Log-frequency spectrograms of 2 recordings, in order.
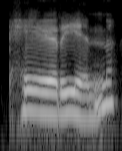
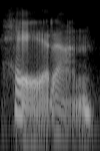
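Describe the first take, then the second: First: The last syllable ends with an 'in' sound. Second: The last syllable ends with an 'an' sound. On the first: The speaker calls it wrong. "it's not Herin" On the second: The speaker calls it right. "it's Heran"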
